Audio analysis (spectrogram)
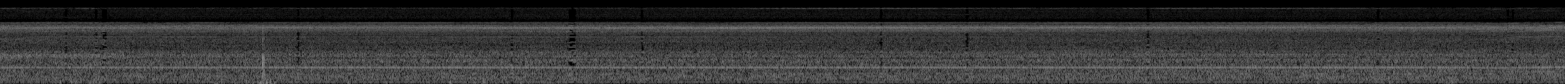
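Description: An old Zanussi Electrolux ZWF 1432 washing machine, a 6-kilogram model, spins up toward 1400 RPM with a steady, loud, broadband whirring roar and faint tonal hum, continuous throughout with one brief knock.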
